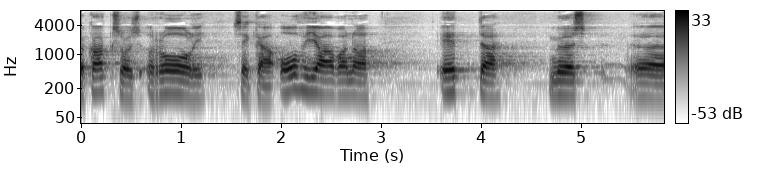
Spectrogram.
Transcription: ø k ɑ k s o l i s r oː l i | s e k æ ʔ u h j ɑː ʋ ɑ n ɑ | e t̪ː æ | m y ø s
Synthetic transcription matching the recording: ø k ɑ k s o i s r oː l i | s e k æ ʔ o h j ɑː ʋ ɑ n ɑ | e t̪ː æ | m y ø s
